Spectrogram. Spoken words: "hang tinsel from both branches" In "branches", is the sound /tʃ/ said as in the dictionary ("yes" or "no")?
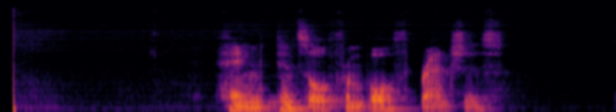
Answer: yes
